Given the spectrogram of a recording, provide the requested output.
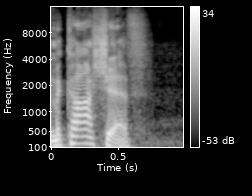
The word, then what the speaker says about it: Makhachev: I think Makhachev, is that the way you pronounce his name? – I guess I try to say how Anik says it. Makhachev.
